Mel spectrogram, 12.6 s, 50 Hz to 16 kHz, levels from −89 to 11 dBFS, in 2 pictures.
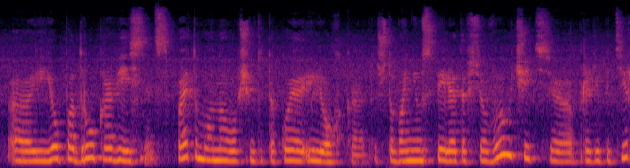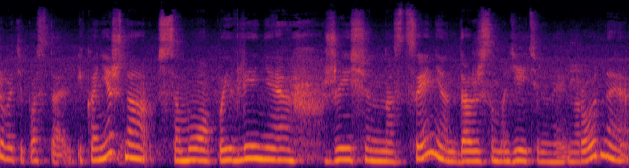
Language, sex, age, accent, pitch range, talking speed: Russian, female, 20-39, native, 210-250 Hz, 140 wpm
